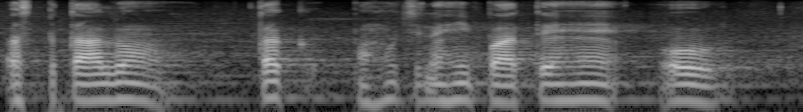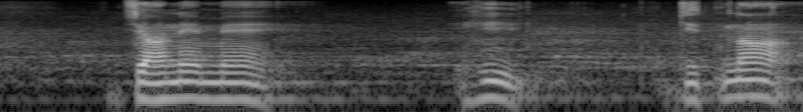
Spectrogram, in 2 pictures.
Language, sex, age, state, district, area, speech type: Hindi, male, 30-45, Bihar, Begusarai, rural, spontaneous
